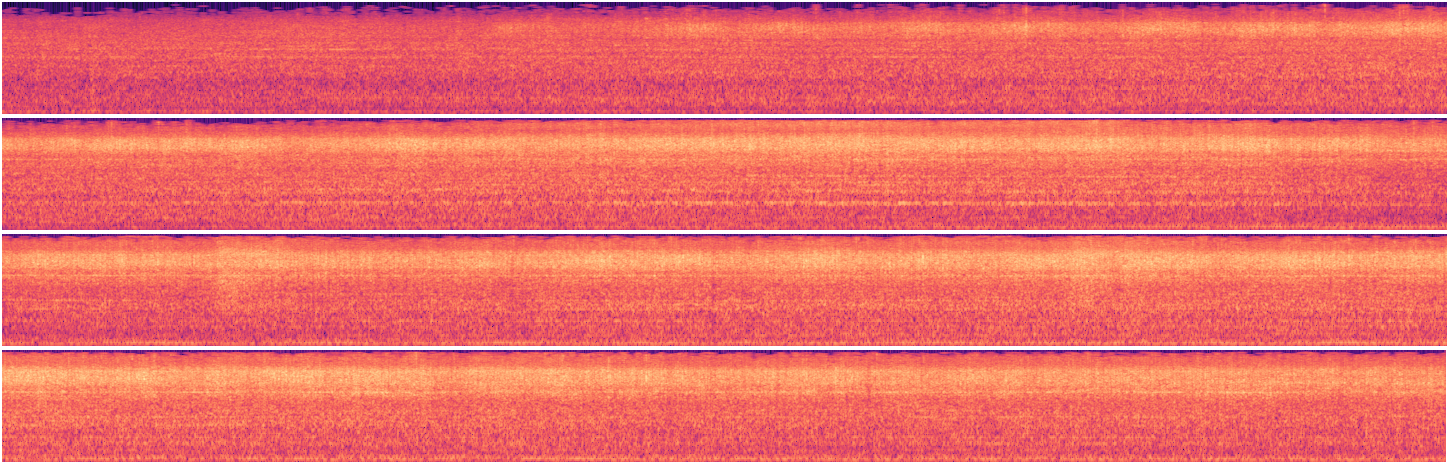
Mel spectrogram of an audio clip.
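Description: Freight train passing: the steady rolling rumble of cars on the rails, joined in the second half by the deeper throb of CN's GE diesel locomotives, which grows gradually louder.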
